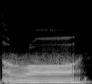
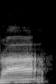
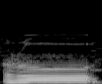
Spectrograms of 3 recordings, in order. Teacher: را پر کھڑا زبر ہو یا الٹا پیش ہو تب بھی را موٹا ہوگا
